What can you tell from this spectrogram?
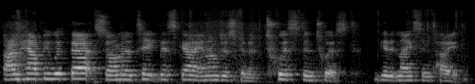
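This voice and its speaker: A woman's voice: medium pitch, a little fast, a little hiss or hum. A woman talks viewers through a crafting project on a live stream, rambling and chatting as she works. Her talk is casual and loose. The room around her sounds echoey. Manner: chatty, rambling, giggly, talks while working with her hands. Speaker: craft video host.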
